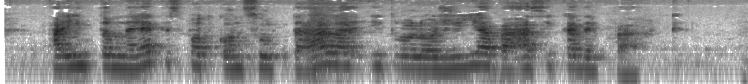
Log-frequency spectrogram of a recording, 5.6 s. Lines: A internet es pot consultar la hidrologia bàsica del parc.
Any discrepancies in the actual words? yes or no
no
